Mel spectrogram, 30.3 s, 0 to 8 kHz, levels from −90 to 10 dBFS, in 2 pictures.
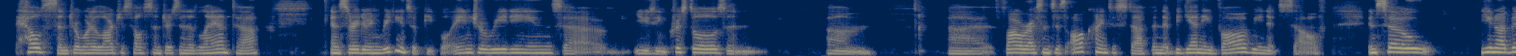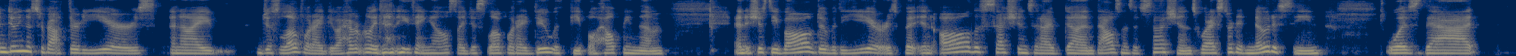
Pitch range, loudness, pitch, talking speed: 160-205 Hz, -29 LUFS, 180 Hz, 185 wpm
